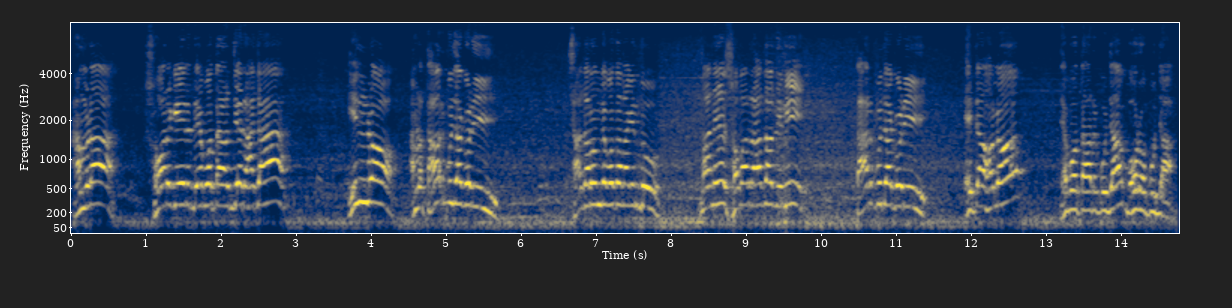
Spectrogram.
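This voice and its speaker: A man's voice: very high voice, slow, pauses often, fairly bright tone, slight background noise, heavily acted, low-quality recording. A man voicing a simple cowherd father who patiently and fondly explains things to his little son. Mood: fond explaining.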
